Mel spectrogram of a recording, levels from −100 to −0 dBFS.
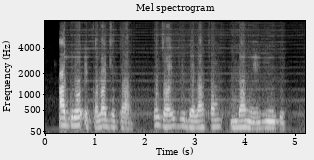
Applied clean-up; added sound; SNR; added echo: neural separator model SepFormer DNS4.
